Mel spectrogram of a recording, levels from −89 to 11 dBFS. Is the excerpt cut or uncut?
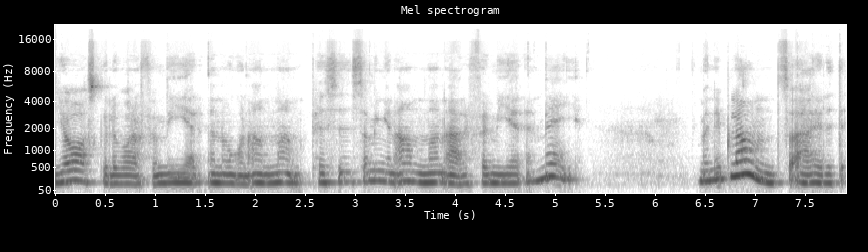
uncut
